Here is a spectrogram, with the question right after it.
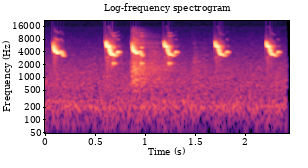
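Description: Hungry baby birds chirping in the video game A New Beginning, six short high-pitched peeps spaced at irregular intervals, clear and close against a faint background hum.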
